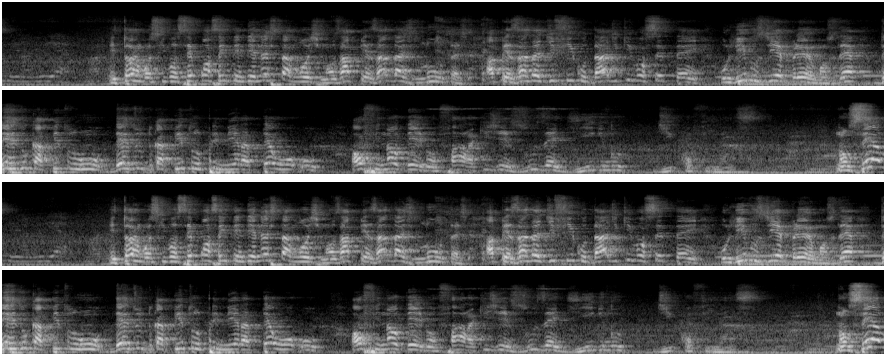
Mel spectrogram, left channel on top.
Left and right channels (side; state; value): both; normal; correlation 0.10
